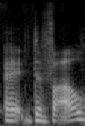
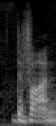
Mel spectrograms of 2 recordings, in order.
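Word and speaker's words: de Vaan: So the next question that I had was about Deval. That's spelled D-E capital V-A-A-N, Devan, sorry, and discovered that Devan is Michel Devan,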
